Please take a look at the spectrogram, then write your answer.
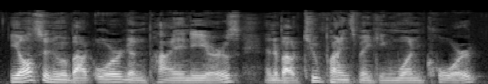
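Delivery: ordinary delivery, nothing marked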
